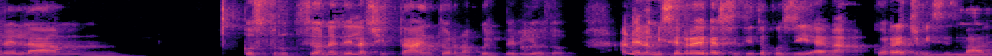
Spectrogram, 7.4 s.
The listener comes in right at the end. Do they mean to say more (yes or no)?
yes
